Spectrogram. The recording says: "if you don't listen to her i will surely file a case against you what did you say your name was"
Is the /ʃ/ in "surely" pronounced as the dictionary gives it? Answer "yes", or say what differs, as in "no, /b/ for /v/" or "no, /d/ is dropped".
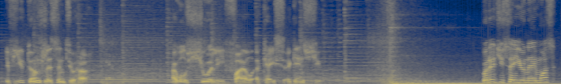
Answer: yes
